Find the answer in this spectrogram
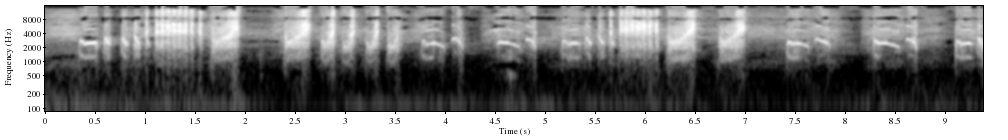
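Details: Long-tailed shrike master song for training songbirds: dense bursts of high rapid chips mixed with clear hooked whistles, delivered in phrases separated by short pauses, a faint low hum early on.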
